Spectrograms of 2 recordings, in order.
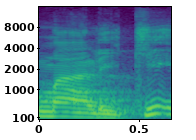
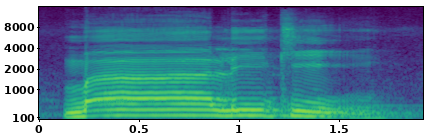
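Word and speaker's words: مَالِكِ: maka jangan ditahan-tahan Hai ada yang bacanya seperti ini Maliki yang like new itu kayaknya ada tasydidnya sedangkan Kav dalam lafadz Maliki ini tidak ada tasydidnya berarti itu salah yang benar meliki Liki bukan milik KYT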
